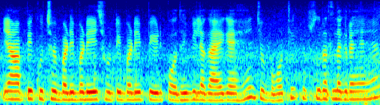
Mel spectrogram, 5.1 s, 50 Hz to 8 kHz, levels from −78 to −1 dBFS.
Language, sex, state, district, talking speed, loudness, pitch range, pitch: Hindi, female, Chhattisgarh, Raipur, 235 wpm, -16 LUFS, 205-230 Hz, 215 Hz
